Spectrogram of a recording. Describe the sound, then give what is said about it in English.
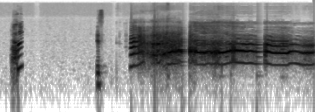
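A voice imitates a screaming skull: two quick, sharp yelps, then a long, loud, wavering scream that carries for several seconds with only a brief break. “Skull is still screaming this entire time.”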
